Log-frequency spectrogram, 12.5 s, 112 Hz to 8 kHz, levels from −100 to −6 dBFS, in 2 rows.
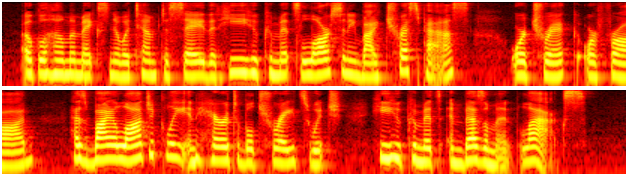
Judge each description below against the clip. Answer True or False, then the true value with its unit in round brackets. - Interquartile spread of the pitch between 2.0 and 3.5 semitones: True (2.9 semitones)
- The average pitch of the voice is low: False (205 Hz)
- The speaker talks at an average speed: False (130 wpm)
